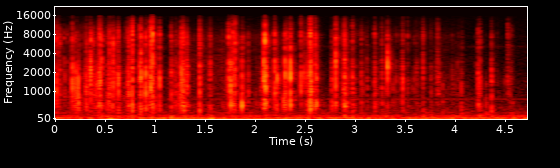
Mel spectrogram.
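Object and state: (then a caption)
Plastic blister package. A DenTek plastic and cardboard blister package, held upright, is tapped with fingertips in quick irregular bursts. The taps give crisp, bright plastic clicks and crinkles that die away almost at once, over a faint low steady hum.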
